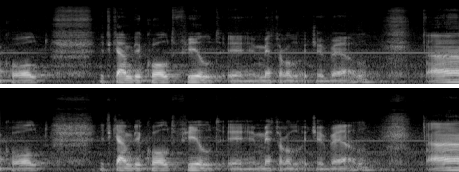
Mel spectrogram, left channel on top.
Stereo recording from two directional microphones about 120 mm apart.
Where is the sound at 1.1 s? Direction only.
90° left; by 3.4 s 65° left (ahead or behind).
